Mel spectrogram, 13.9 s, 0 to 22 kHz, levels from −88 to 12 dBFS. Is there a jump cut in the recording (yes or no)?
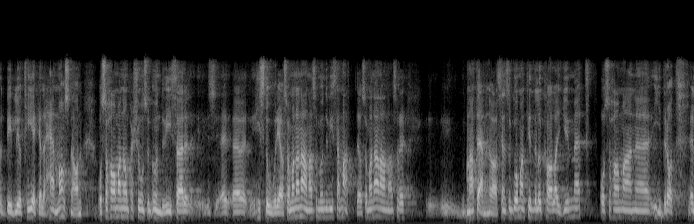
yes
